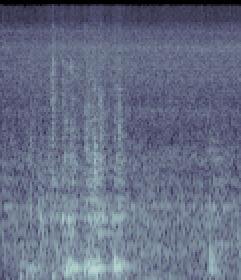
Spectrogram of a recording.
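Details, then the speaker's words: Rental-property toilet that the tenant keeps having to plunge, possibly from a dropped object stuck inside. A kinked part is found. Short gurgling flush surges in a few weak bursts and dies quickly: partially blocked trap, weak flow. "All right, see what's happening? I'll show you. We're not getting a lot of flow on this thing."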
